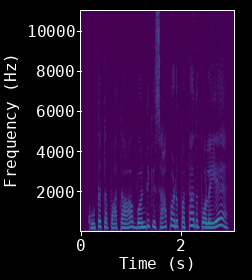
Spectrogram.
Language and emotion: Tamil, fearful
